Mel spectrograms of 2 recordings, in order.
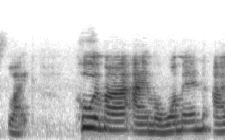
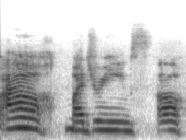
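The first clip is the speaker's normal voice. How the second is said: usual speaking voice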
